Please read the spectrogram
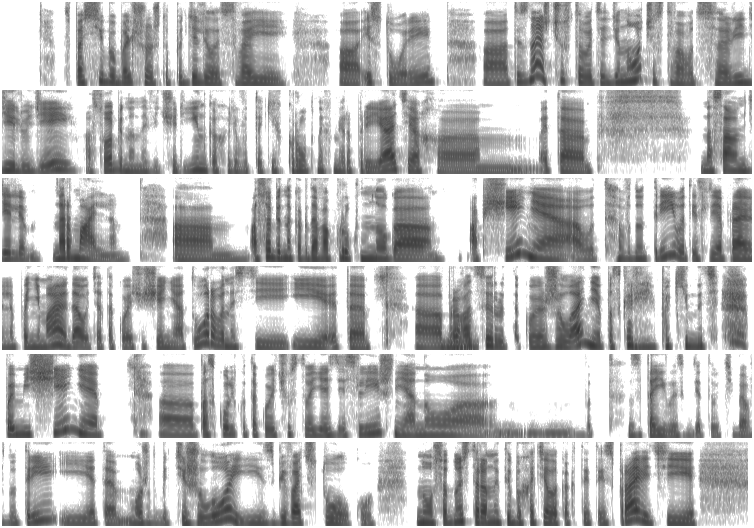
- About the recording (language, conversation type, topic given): Russian, advice, Как справиться с чувством одиночества и изоляции на мероприятиях?
- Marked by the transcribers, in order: none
